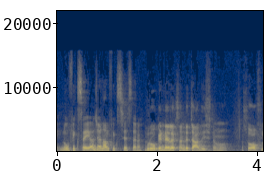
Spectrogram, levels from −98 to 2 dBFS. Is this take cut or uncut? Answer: cut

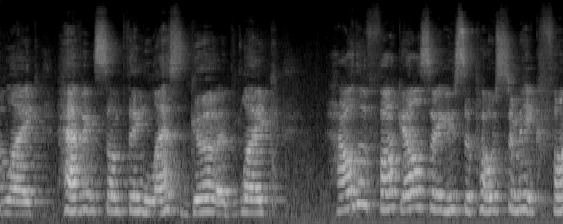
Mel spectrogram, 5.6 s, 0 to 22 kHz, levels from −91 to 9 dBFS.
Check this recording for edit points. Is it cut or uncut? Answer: uncut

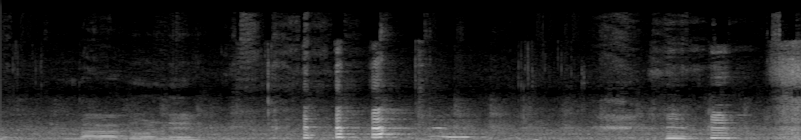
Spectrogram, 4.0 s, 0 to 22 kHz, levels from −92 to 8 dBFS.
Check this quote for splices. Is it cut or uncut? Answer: uncut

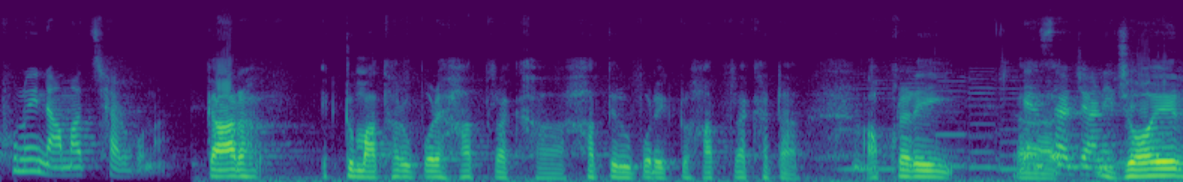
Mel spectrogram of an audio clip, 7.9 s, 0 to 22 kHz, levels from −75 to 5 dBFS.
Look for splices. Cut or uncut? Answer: cut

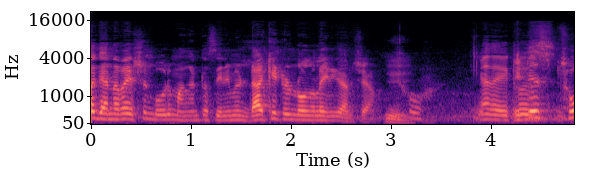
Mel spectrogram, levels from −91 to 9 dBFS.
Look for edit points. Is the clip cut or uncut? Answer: uncut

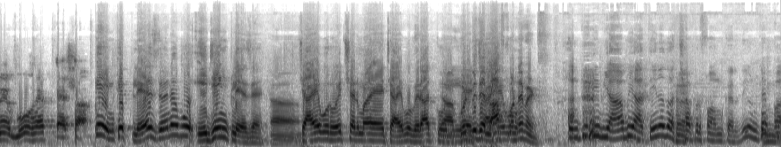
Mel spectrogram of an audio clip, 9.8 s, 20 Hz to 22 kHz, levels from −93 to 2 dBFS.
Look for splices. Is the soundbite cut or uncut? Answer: cut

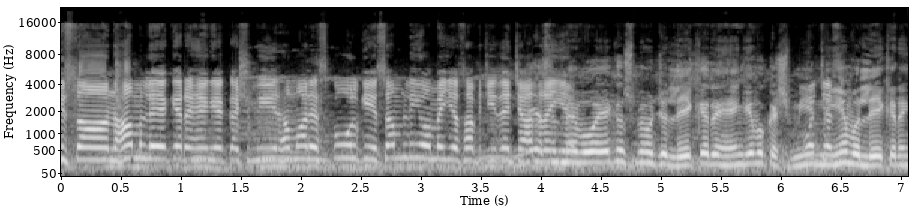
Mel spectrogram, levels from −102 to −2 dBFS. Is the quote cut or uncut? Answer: uncut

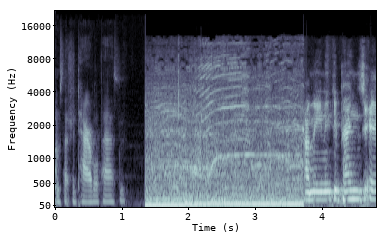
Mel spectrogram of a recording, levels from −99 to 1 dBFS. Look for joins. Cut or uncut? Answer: cut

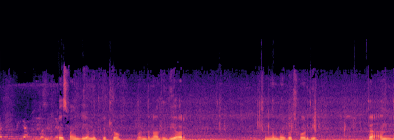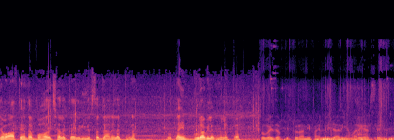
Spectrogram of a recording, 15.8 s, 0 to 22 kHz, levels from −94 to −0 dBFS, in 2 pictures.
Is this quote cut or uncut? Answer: cut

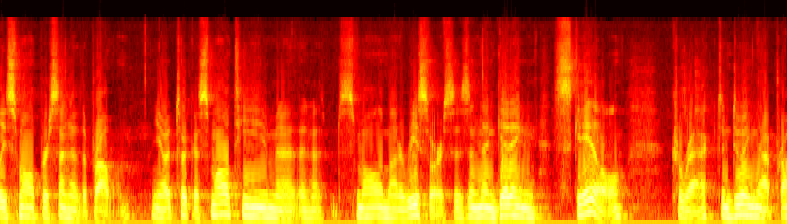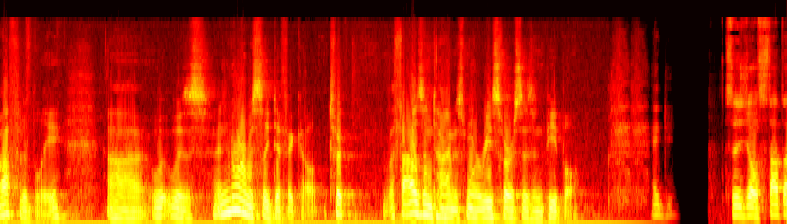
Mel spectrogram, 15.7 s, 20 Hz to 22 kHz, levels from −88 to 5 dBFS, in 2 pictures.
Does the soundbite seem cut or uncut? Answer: uncut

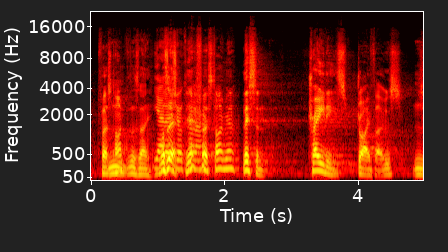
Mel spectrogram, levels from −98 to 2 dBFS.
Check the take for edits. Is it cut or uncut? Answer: cut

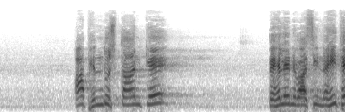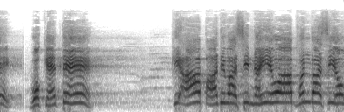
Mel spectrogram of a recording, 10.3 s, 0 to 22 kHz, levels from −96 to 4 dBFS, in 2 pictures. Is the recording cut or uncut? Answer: cut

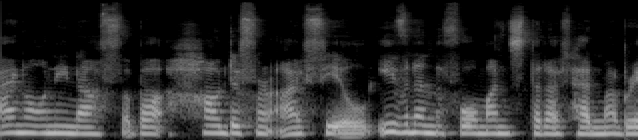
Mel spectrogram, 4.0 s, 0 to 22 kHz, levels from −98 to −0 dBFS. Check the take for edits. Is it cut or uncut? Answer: uncut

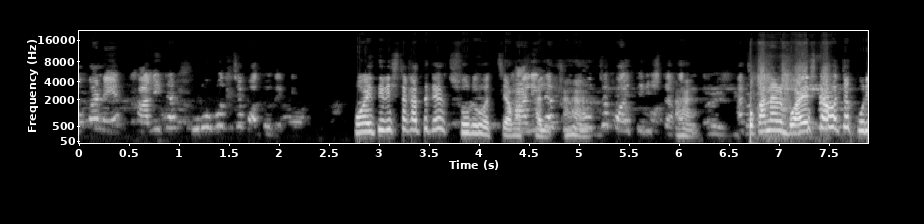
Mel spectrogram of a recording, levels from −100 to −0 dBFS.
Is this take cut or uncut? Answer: cut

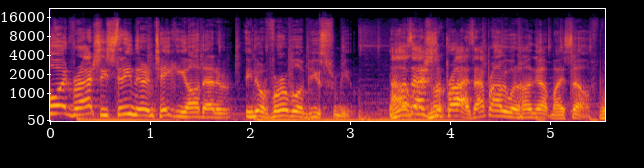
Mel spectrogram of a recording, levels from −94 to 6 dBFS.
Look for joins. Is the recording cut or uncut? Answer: uncut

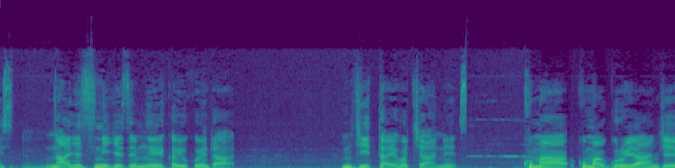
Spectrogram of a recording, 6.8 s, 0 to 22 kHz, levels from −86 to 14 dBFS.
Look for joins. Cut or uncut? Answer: cut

